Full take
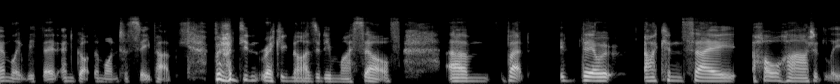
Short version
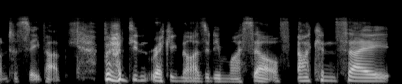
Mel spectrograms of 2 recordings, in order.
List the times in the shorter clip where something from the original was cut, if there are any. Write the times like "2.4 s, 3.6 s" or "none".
2.9 s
